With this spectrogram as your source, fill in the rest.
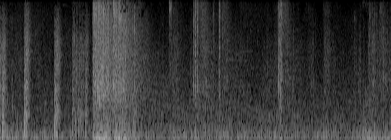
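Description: Musket volleys and artillery booms roll across a large Napoleon: Total War battle at Toulouse, with scattered crackling shots and a loud heavy burst near the start, all distant and layered.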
